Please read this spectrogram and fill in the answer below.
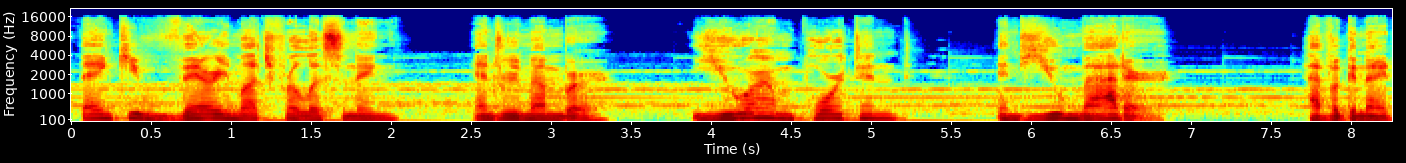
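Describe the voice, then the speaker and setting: A man narrating in a measured, deliberate way, as the host of a horror story channel. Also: mid-range voice.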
